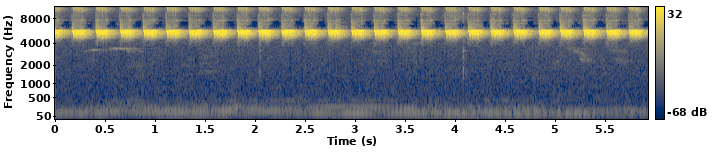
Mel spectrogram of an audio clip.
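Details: Chirps of a cricket, used as a tutor sound for cage birds and to drive away rats. Short bright pulses come evenly about twice a second, each slightly swelling, with faint low rumble underneath.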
